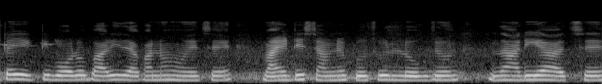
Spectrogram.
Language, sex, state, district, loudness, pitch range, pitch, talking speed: Bengali, female, West Bengal, Paschim Medinipur, -20 LUFS, 200-215 Hz, 205 Hz, 130 wpm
